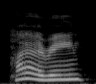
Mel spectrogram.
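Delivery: a high, cheery "Hi, Irene" to a coworker; high sing-song greeting. Shown as a demonstration. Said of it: "with that, at that tone".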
